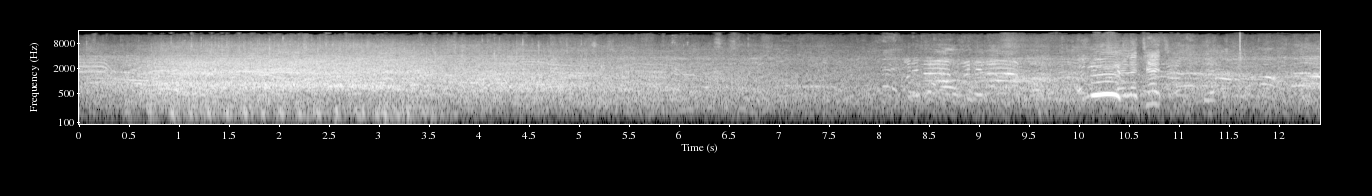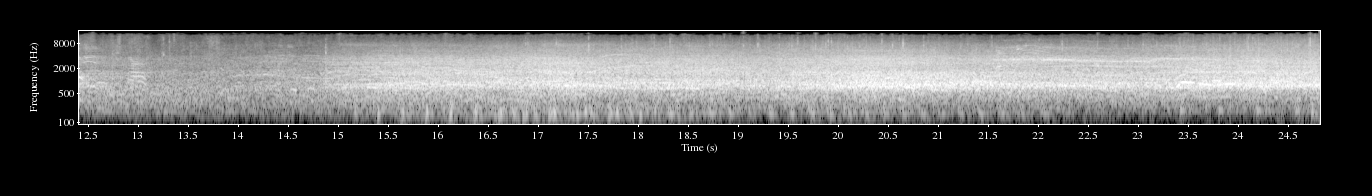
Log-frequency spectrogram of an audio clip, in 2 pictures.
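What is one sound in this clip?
A large crowd roars in an open stadium, swelling loudly near the end.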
